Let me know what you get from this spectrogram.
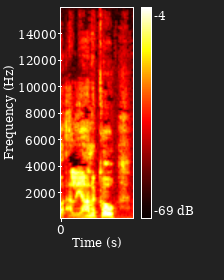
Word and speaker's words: Aglianico: It's such a powerful, bold wine made from Aglianico, A-G-L-I-N-A-C-O, Aglianico. The G is silent.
